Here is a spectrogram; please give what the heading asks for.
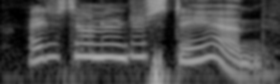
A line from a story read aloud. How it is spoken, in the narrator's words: Rodney exclaimed, frustrated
